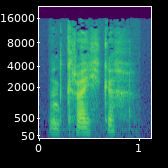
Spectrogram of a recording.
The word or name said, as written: Craiceach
